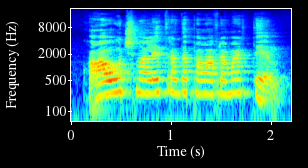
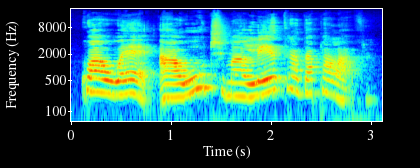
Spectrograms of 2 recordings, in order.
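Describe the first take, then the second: First: Said in the usual way. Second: Louder, measured question reading; deliberate reading out. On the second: Shown as a demonstration. Teacher reading the worksheet question to pupils, deliberate. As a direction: read the question out firmly, word by word.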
